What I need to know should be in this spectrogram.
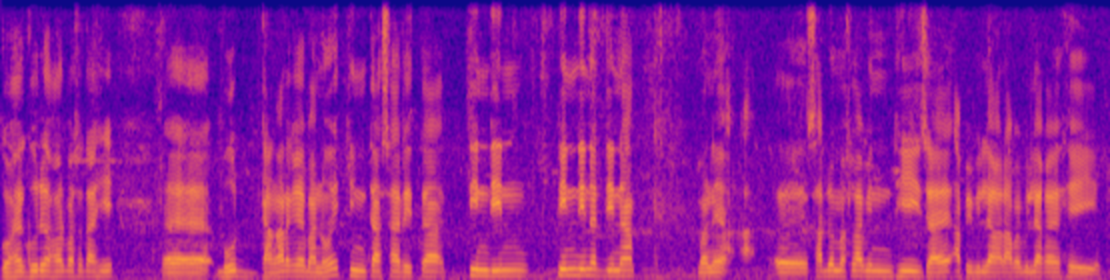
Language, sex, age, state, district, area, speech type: Assamese, male, 18-30, Assam, Biswanath, rural, spontaneous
